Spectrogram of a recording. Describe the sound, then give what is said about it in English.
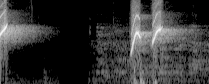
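A person whistling to call their kids: one clear high note, then a pause and two quick upward-sweeping whistles in a row, sharp and alone against silence. “they know my whistle, okay? They know me when I go, it's me.”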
